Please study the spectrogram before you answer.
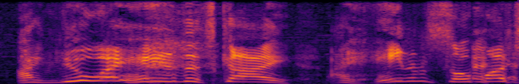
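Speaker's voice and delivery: loud, high exasperated outburst; indignant reader blurting out hatred, half-laughing; outraged hate. Retold or imitated. Acting out outraged reader reaction.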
